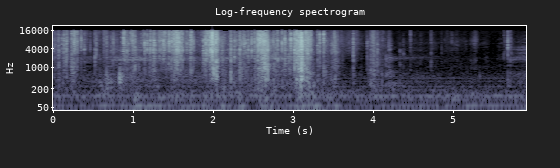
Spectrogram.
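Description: Crinkling and tearing of a foil trading-card pack wrapper: a run of crackly rustling for about three and a half seconds with a couple of sharp snaps, then fainter handling.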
